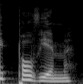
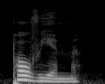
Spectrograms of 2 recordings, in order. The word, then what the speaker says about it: powiem: Let's say powiem together three times. The accent is on the first syllable. Powiem. Powiem.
